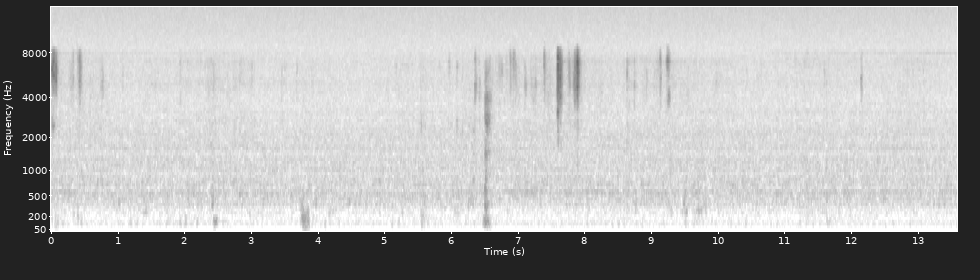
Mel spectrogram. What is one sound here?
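A sponge dabs softly against a canvas.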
